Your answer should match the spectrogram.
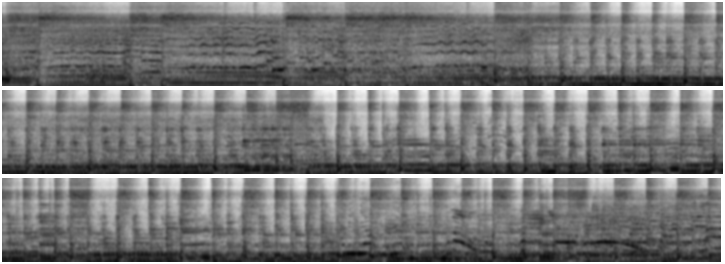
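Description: A live rock band plays loudly: electric guitar, electric bass and drum kit. A wavering lead guitar line runs over held bass notes, and about eight seconds in a steady, driving cymbal beat comes in and keeps going.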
